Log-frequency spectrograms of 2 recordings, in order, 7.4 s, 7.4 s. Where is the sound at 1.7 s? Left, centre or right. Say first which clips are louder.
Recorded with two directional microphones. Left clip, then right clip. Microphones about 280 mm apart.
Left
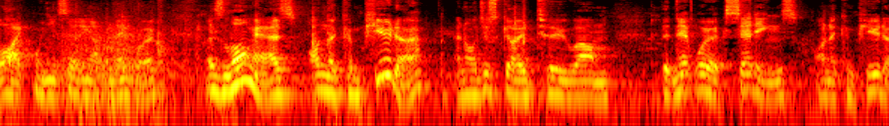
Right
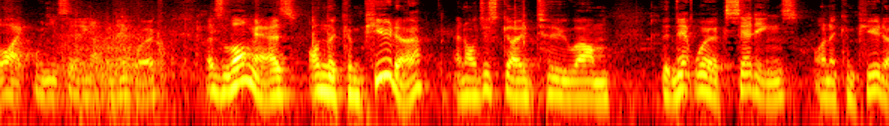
Right 5 dB; right.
